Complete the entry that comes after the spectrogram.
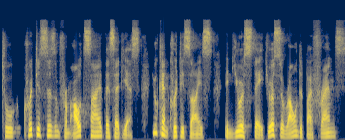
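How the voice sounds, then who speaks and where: A man with a German accent at medium pitch, very slow pace and ordinary pitch variation, in a quiet background. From Germany. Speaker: Benedictine abbot. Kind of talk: interview conversation. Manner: halting, hesitant with fillers.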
